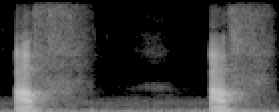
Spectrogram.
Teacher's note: அதாவது மேல வழுந்து நடுப்பற்கள் இருக்கு பாத்திங்களா மேல உள்ள நடுப்பற்கள் முன்பற்கள்ல அதனுடைய ஓரம் வந்து கீழ் உதட்டோட உட்பக்கத்துல இணைஞ்சுதான் இந்த ஃ அப்படிங்கிற இந்த எழுத்து வெளிப்படுது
